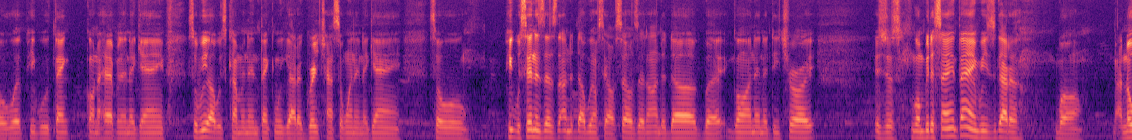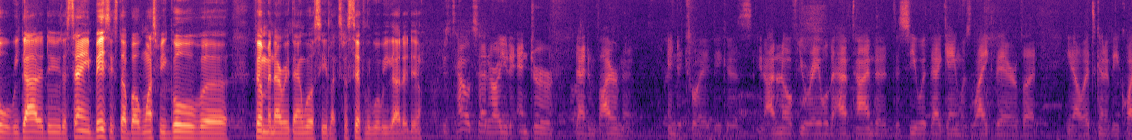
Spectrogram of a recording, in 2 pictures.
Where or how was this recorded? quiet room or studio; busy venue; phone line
busy venue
